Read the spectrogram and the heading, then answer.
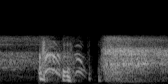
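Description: Loud, close breathing blown straight into a microphone, a rough wheezy rush of air that briefly turns voiced and whiny before a steady hiss of exhaled breath.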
